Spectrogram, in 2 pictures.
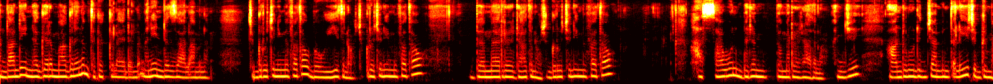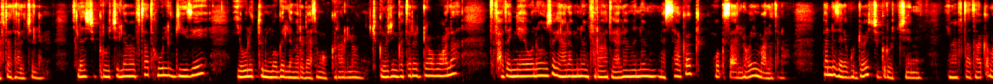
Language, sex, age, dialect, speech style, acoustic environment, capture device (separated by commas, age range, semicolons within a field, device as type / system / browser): Amharic, male, 25-34, Ethiopia - Addis Ababa, relaxed, silence, mobile / Linux / Chrome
